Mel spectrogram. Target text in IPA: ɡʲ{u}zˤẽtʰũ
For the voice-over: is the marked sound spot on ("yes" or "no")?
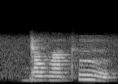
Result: yes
